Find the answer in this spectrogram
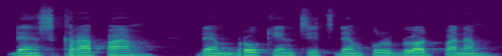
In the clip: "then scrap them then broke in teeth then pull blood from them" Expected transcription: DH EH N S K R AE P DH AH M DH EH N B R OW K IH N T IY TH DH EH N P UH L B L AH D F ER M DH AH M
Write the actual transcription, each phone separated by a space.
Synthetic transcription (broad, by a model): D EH N S K R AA P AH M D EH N B R OW K IH N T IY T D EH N P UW L B L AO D P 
